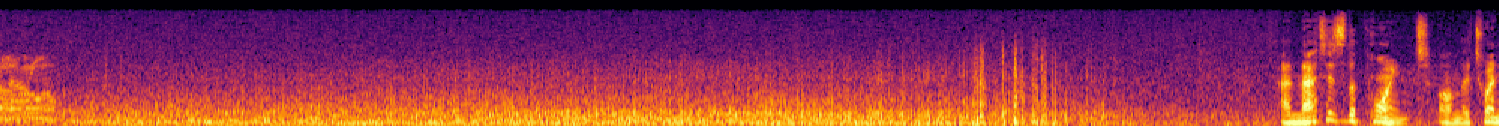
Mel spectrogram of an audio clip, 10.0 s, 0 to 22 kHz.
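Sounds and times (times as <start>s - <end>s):
rocket roaring after launch: 0.0s - 8.8s
crackling bursts of rocket exploding: 0.0s - 9.4s
speech: 8.6s - 9.9s.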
